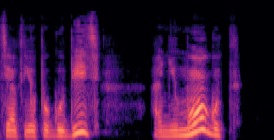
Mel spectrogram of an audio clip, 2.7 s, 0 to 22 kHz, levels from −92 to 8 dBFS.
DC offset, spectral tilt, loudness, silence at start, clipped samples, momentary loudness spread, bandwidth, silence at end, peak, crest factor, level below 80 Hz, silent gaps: under 0.1%; -6 dB/octave; -18 LUFS; 0 s; under 0.1%; 17 LU; 13.5 kHz; 0.55 s; 0 dBFS; 20 dB; -68 dBFS; 1.45-1.50 s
